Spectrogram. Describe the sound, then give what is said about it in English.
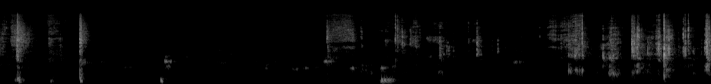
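Scissors snip through paper coupons: a few crisp, isolated snips, then quiet, then denser bursts of snipping and papery rustle, all faint. “And I'm just sitting here cutting coupons.”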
